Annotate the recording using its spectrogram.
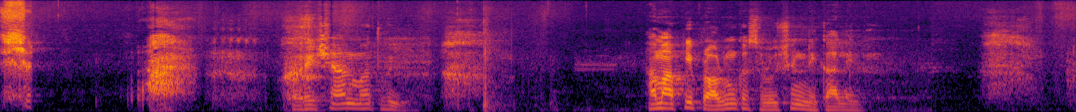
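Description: A middle-aged man speaks calmly and reassuringly close by.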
